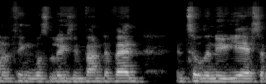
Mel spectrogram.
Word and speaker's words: van de Ven: I don't pronounce the same. Van de Ven. Yeah, Van de Ven.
